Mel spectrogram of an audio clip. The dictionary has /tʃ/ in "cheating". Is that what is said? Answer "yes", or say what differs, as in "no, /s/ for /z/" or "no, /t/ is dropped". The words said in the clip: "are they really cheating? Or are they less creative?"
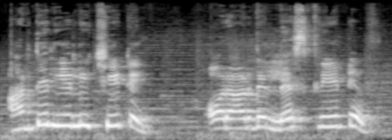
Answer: yes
